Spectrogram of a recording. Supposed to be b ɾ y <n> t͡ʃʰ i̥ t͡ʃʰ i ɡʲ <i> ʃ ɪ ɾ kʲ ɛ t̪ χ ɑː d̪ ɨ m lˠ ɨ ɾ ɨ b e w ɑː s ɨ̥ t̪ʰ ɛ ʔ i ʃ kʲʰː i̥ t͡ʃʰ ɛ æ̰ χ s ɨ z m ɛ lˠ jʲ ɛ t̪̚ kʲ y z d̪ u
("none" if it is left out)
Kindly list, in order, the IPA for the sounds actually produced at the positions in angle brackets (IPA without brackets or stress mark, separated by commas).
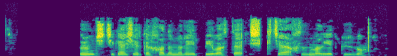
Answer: m, ɛ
